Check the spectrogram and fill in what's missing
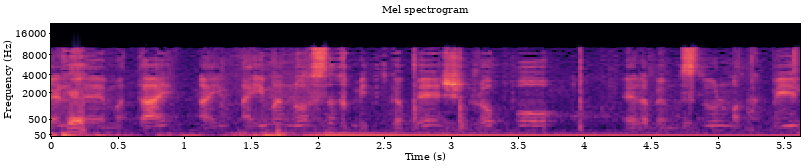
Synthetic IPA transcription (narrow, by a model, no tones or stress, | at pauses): elmat̪ajaimaimhano̞saχmit̪ɡabe̞ʃlo̞po̞ʔe̞labe̞maslulmakbi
